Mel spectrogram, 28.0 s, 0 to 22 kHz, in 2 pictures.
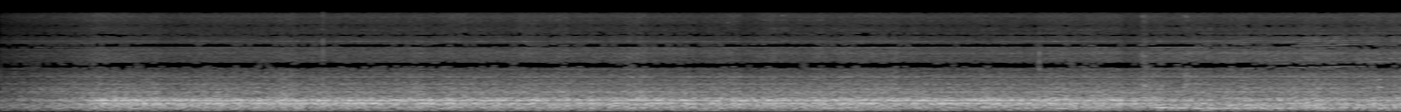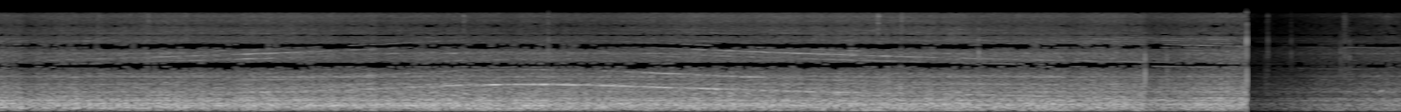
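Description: Steady jet-engine hum and cabin noise inside a Boeing 757 taxiing. Near the middle a faint tone slowly rises in pitch and then falls away again. Near the end the sound cuts out suddenly and fades back in.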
